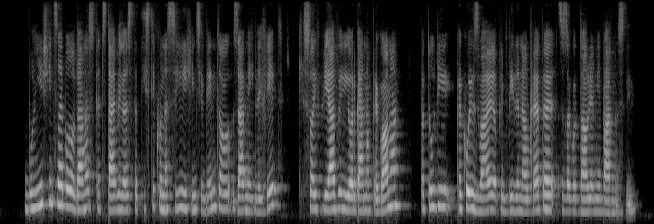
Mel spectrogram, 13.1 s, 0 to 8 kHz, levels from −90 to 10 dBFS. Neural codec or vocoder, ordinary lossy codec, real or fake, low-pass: codec, 16 kHz, 1 kbps, X-Codec, HuBERT features, trained on general audio; none; fake; none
